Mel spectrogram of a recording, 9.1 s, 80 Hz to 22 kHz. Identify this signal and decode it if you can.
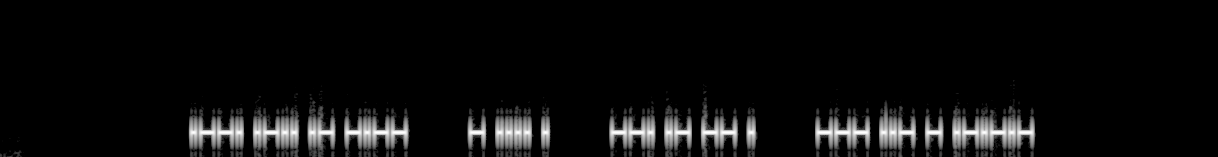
Morse code, heard as a keyed tone, about 36 wpm, 700 Hz. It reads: PLAY THE GAME OUT.
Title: 2x Word-Spacing - Sentences from Top 500 Words - 35wpm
